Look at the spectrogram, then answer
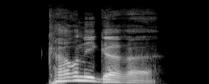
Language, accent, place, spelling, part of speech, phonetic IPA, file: German, Germany, Berlin, körnigere, adjective, [ˈkœʁnɪɡəʁə], De-körnigere.ogg
- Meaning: inflection of körnig: 1. strong/mixed nominative/accusative feminine singular comparative degree 2. strong nominative/accusative plural comparative degree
